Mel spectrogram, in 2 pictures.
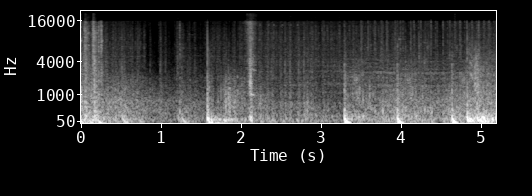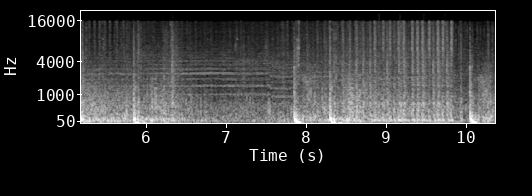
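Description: Gunfire rattles through a Battlebit firefight as several teammates shoot, with dense, steady machine-gun bursts and sharp individual shots cracking out repeatedly over ten seconds at moderate distance, mixed with faint footstep clatter.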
